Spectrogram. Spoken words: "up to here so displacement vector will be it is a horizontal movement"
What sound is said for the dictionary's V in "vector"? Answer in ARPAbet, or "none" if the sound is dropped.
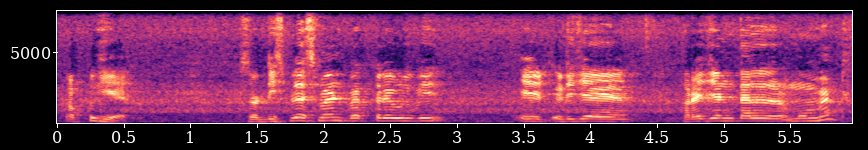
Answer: P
